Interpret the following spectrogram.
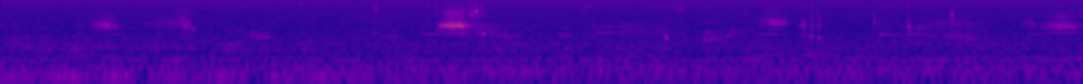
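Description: Faint whispering, barely above room tone: a priest's quiet prayer said under his breath while water is mingled with the wine in the chalice at the offertory.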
